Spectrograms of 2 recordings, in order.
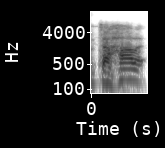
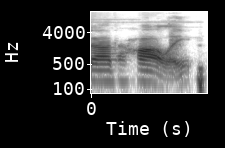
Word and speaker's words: Tehaleh: And she said, well, it rhymes with tamale.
